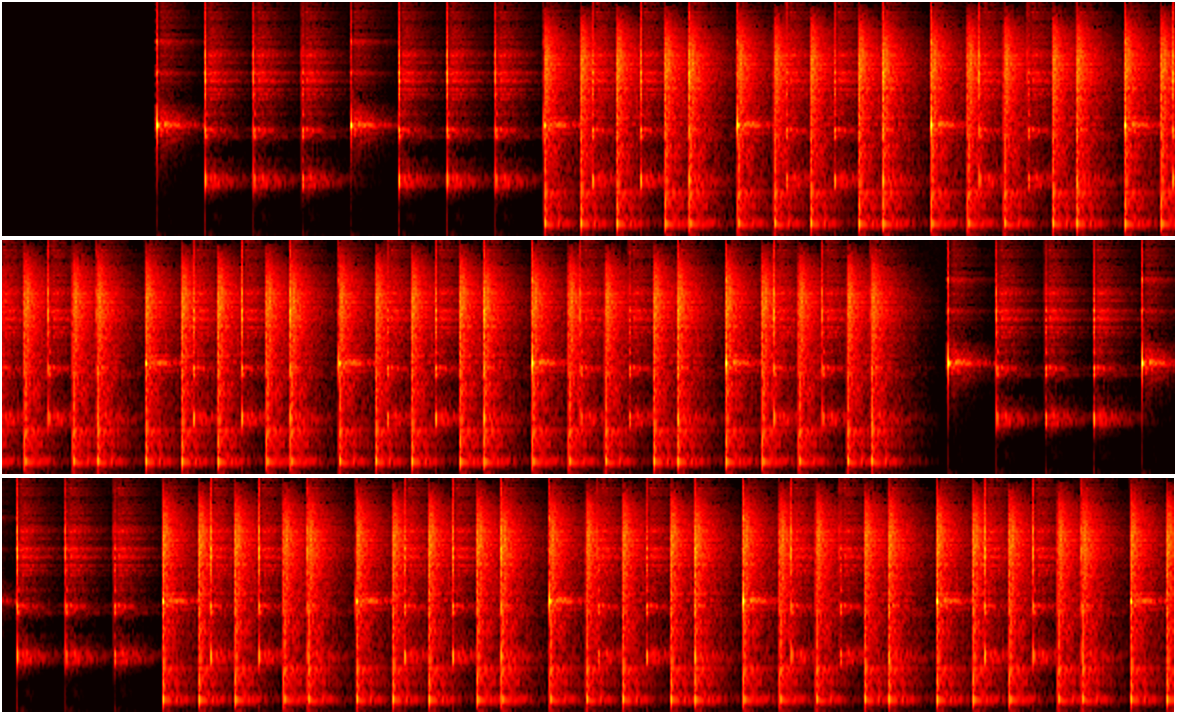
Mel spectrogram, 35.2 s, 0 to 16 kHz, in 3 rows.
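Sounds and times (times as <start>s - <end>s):
metronome at 124 bpm: 1.6s - 10.6s, 13.2s - 14.4s, 17.0s - 18.4s, 19.0s - 20.3s, 21.2s - 26.4s, 27.0s - 30.2s, 30.9s - 34.1s, 34.7s - 35.1s
party dance rhythm mix at 124 bpm: 4.0s - 20.8s, 24.6s - 35.1s.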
